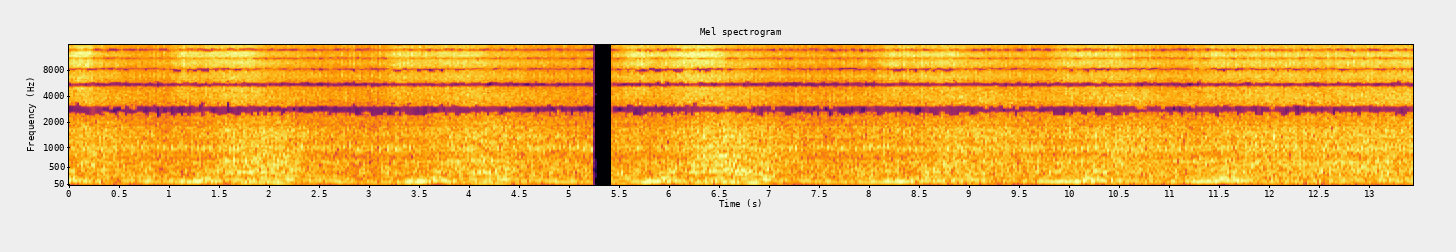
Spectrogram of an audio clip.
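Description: Revs rise and settle to an uneven idle that stumbles and sags every couple of seconds, the unsteady beat of a misfiring engine.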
